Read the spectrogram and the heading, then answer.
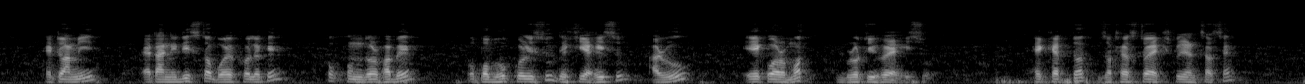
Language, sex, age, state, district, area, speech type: Assamese, male, 60+, Assam, Nagaon, rural, spontaneous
